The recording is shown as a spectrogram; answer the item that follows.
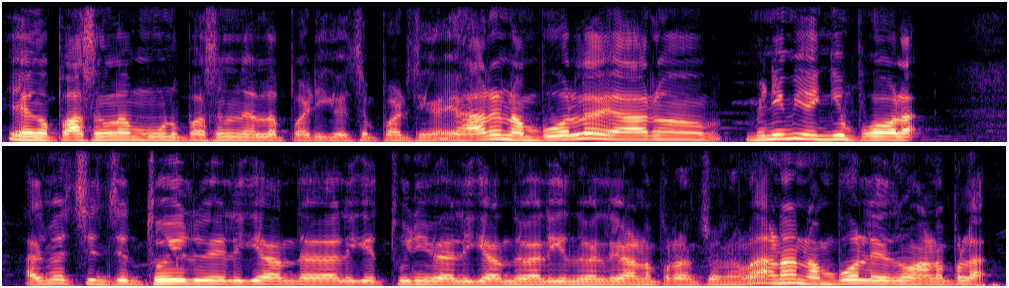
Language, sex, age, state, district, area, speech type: Tamil, male, 60+, Tamil Nadu, Tiruvannamalai, rural, spontaneous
